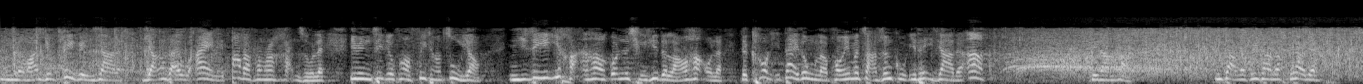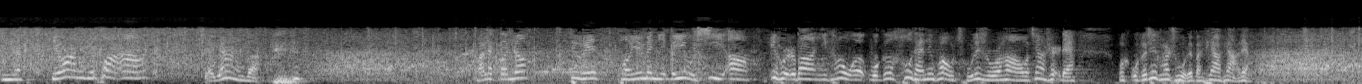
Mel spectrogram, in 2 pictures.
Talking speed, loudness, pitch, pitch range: 300 characters per minute, -15 LUFS, 235 Hz, 205-265 Hz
